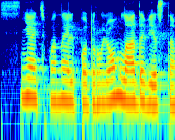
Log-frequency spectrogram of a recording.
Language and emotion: Russian, neutral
